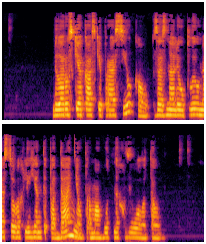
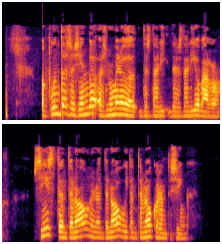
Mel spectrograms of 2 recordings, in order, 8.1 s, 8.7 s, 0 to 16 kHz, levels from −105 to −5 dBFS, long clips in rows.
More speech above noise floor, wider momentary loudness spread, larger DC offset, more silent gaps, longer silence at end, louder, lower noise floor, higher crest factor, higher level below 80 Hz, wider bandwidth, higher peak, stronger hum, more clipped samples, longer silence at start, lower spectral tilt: second, 54 dB vs 61 dB; second, 9 LU vs 12 LU; neither; neither; first, 0.8 s vs 0.65 s; second, -19 LUFS vs -15 LUFS; about the same, -73 dBFS vs -76 dBFS; about the same, 18 dB vs 16 dB; about the same, -58 dBFS vs -56 dBFS; first, 11.5 kHz vs 8.2 kHz; about the same, 0 dBFS vs 0 dBFS; neither; neither; first, 1 s vs 0.05 s; about the same, -4 dB/octave vs -4.5 dB/octave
